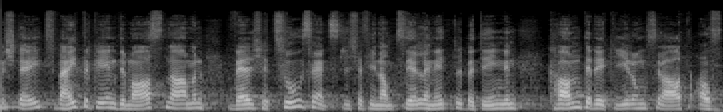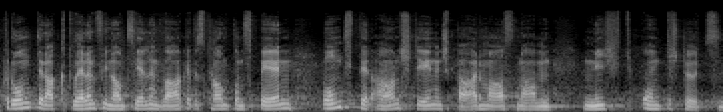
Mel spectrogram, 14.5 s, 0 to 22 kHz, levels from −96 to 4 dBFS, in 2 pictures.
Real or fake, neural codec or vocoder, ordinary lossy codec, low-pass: fake; codec, 44.1 kHz, 3.4 kbps, Pupu-Codec; none; 14.4 kHz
